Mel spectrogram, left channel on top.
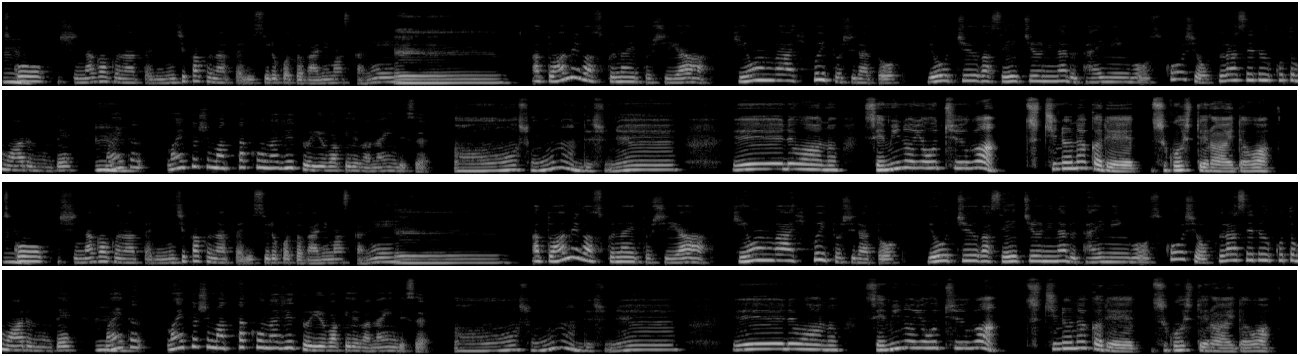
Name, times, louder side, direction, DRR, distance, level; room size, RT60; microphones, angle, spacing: voice 1, 0.1-4.0 5.3-7.1 7.3-9.0 9.3-13.7 14.0-14.4 14.6-17.2, right 2 dB, 20° right, 0.5 m, -32 dB
voice 2, 3.9-5.1 13.9-14.3 17.5-21.3 21.6-22.9 23.2-25.6, left 3 dB, 35° left, 0.5 m, -30 dB
3.1 x 2.2 x 3.0 m
head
